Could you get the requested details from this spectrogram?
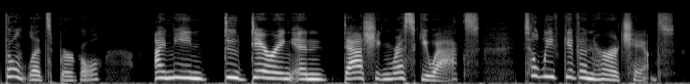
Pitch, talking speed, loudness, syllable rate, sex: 260 Hz, 130 wpm, -16 LUFS, 4.3 syllables/s, female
